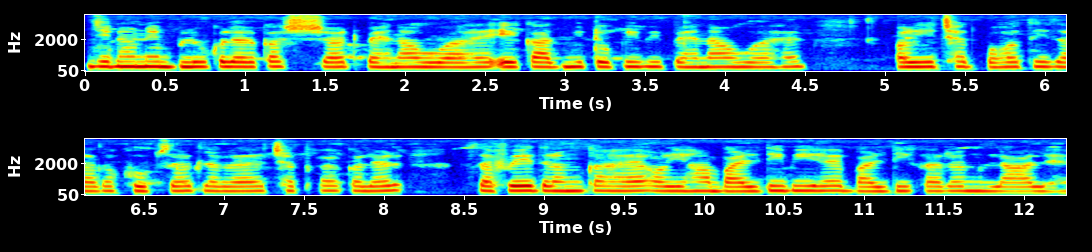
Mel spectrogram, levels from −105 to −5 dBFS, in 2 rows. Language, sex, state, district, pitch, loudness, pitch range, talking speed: Hindi, female, Bihar, Kishanganj, 245 Hz, -19 LUFS, 240-255 Hz, 205 wpm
